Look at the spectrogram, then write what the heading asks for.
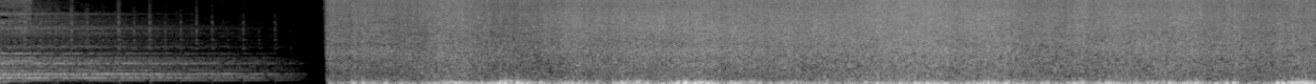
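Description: After a short musical tail fades out, loud ocean surf and gusting wind on a beach near Cancún take over, a steady roar with low rumbling buffets across the microphone and no voices.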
